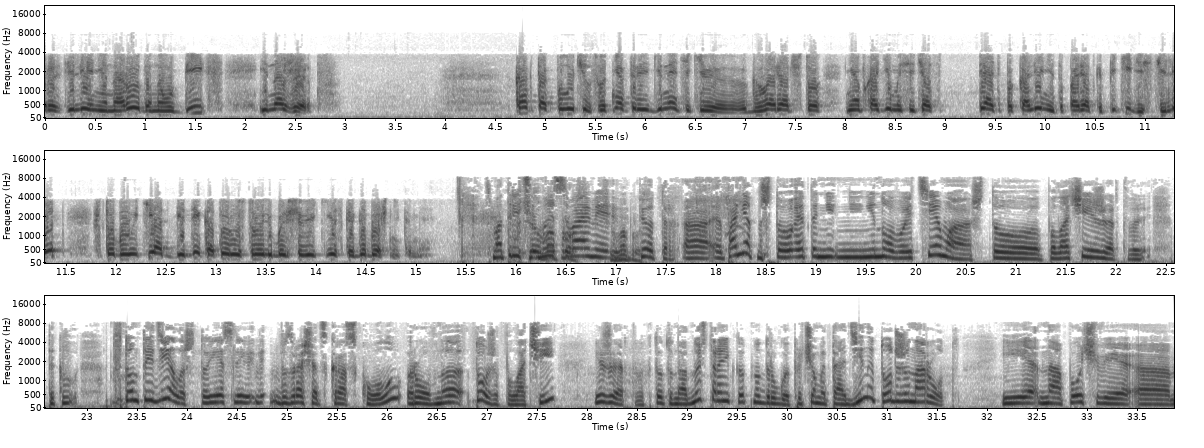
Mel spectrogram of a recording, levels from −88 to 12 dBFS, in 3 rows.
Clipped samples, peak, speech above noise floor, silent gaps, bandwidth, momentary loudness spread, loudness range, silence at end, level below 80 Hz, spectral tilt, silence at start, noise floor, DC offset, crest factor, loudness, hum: under 0.1%; 0 dBFS; 30 dB; none; 8.8 kHz; 7 LU; 3 LU; 0 s; -40 dBFS; -5 dB/octave; 0 s; -41 dBFS; under 0.1%; 12 dB; -12 LUFS; none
